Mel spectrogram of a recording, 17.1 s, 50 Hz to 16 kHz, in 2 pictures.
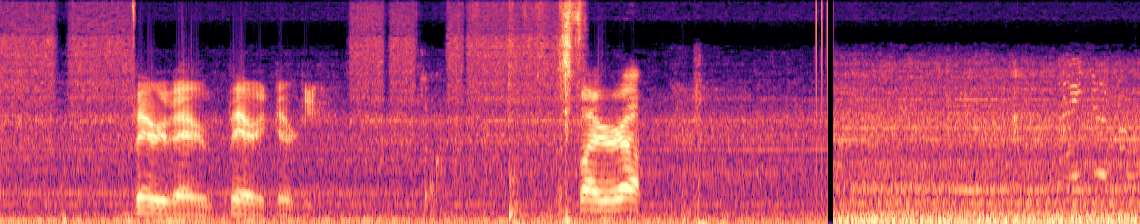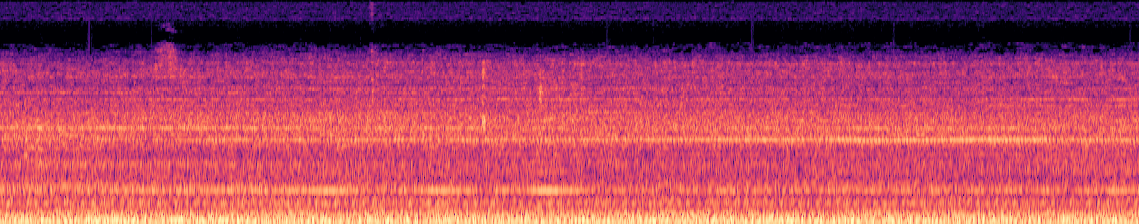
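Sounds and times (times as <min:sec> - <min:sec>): faint steady whine: 0:00.0 - 0:06.2
tractor engine running: 0:00.0 - 0:17.0.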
